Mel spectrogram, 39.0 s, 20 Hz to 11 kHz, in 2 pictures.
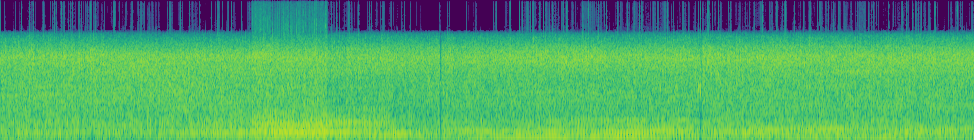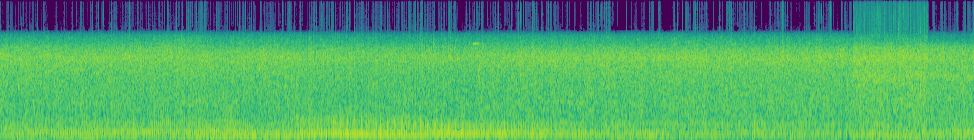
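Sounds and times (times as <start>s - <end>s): loud steady hiss: 1.9s - 27.5s, 28.3s - 38.9s
small engines running and passing: 4.4s - 7.8s.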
